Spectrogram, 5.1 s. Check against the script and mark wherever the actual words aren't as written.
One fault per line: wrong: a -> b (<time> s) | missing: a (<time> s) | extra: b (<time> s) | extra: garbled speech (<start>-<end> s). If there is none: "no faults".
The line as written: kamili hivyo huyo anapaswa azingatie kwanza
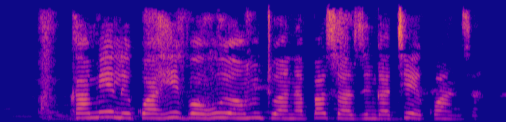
extra: kwa (1.3 s)
extra: mtu (2.5 s)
